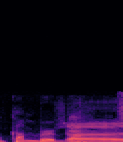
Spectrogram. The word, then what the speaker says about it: Cumberbatch: D'abord, Benedict euh, Cumberbatch, Cumberbatch, tu Comment tu prononce son Moses de nom? – Cumberbatch.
